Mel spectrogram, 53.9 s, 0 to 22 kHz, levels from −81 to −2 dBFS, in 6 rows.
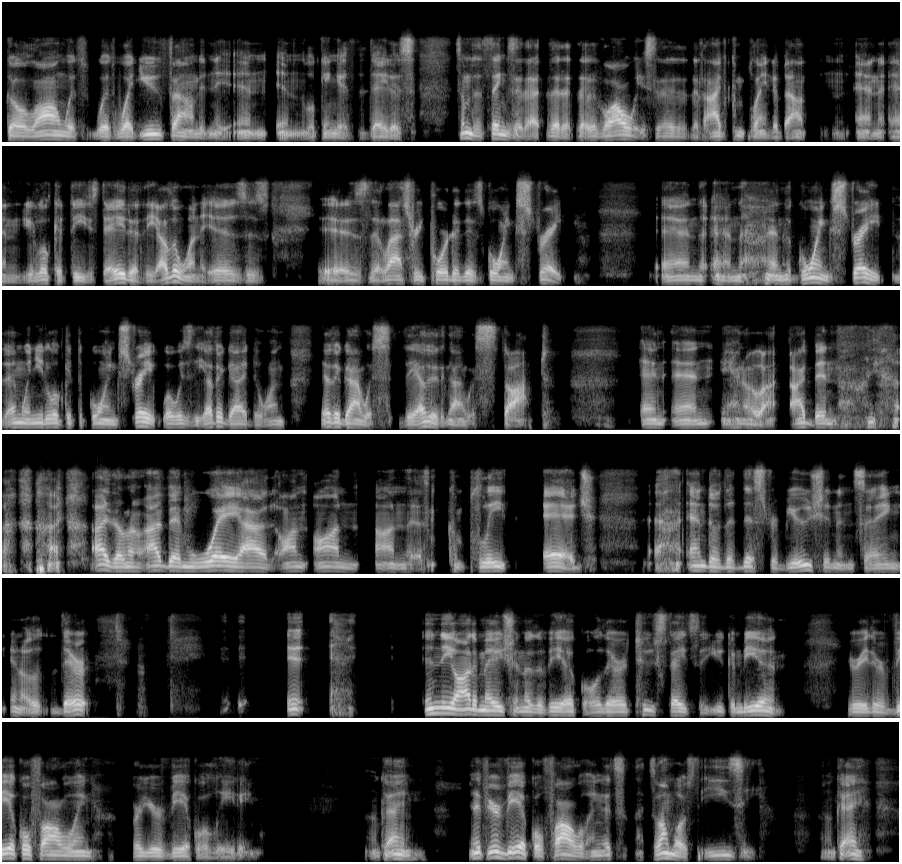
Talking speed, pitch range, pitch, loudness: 160 wpm, 95-115 Hz, 100 Hz, -23 LUFS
